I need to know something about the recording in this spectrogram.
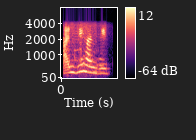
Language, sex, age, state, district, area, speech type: Punjabi, female, 18-30, Punjab, Jalandhar, urban, conversation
